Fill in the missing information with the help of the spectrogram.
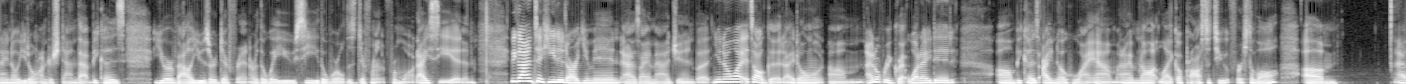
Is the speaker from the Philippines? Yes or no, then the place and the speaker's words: yes; Philippines; now in United States; I'm Filipino. A lot of the older generation in my family, or even probably most, all probably, don't understand that.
